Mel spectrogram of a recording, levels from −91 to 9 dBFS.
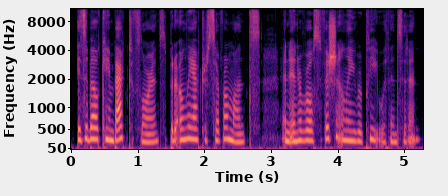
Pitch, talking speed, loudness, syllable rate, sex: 230 Hz, 180 wpm, -20 LUFS, 7.0 syllables/s, female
